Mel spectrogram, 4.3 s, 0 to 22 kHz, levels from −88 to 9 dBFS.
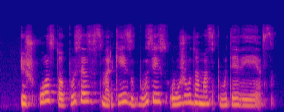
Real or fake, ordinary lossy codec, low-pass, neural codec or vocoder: fake; AAC, 32 kbps; 9.9 kHz; vocoder, 44.1 kHz, 128 mel bands, Pupu-Vocoder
